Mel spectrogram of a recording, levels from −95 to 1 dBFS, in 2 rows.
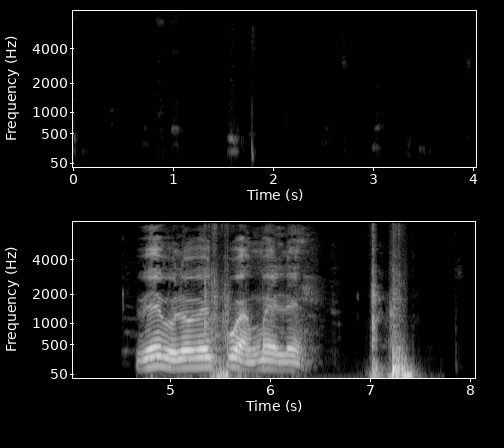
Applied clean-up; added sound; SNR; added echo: none; Door / Car; 2 dB; none.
